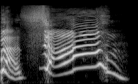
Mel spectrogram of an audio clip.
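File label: Voice finish Japanese; millecha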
